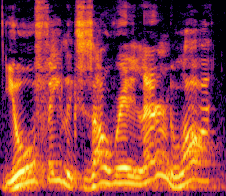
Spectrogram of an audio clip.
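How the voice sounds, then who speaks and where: A man's voice: extremely high pitch, big pitch swings, normal speed, gravelly, fairly bright tone, a little hiss or hum, voice pushed up, full character voice. A man voicing an enthusiastic, knowledgeable aunt in a children's storybook, sounding impressed and instructive. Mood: amazed. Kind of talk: children's storybook read-aloud.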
